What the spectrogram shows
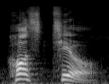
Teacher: Since hostel is a noun, the first syllable should be stressed.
